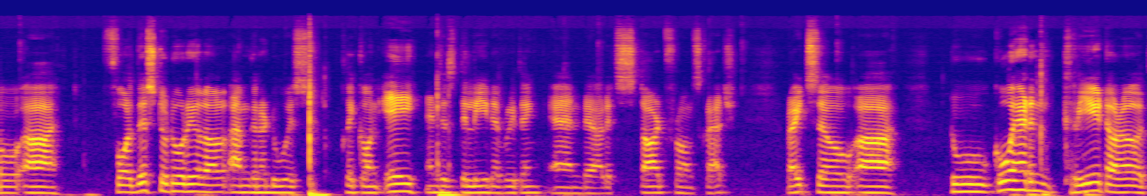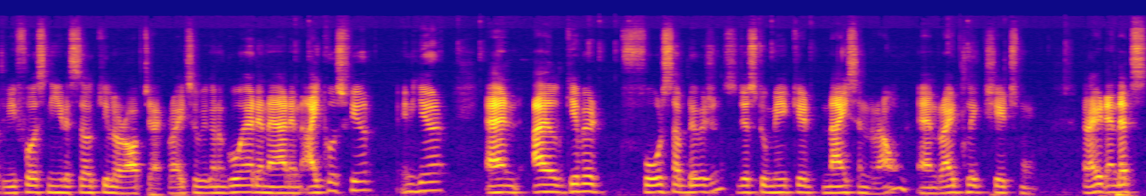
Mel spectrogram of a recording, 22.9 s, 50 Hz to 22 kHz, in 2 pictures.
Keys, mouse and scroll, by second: 3.0 a, 4.3 Delete, 5.6-5.9 middle drag, 7.0-7.3 middle drag, 8.0-9.1 middle drag, 10.2 shift+a, 16.1 click, 17.7 click, 19.3 right click, 21.4-22.0 middle drag.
